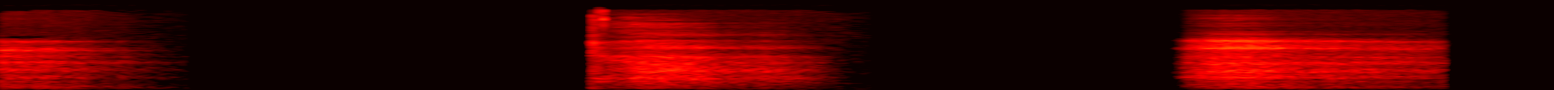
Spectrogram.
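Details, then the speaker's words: Bronchial breathing heard on chest auscultation during a physical examination: harsh, high-pitched, hollow blowing breath sounds like those heard over the trachea. "bronchial breathing is a high-pitched breath sound with a hollow or blowing quality similar to that heard over the trachea during tidal breathing"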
